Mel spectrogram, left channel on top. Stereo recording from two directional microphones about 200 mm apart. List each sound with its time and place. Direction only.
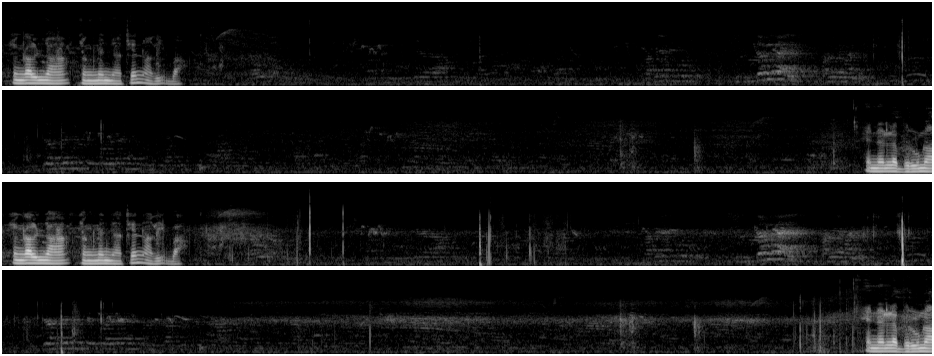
0.1 s speech: 15° left (ahead or behind)
9.7 s run: 70° left (ahead or behind)
17.9 s a sound: 25° left (ahead or behind)
18.3 s speech: 15° left (ahead or behind)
